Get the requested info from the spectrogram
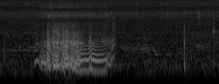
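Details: A male Yorkshire Terrier snores: one drawn-out, rasping breath with a buzzy, layered tone that lasts about a second, followed by quiet with a couple of faint clicks.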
